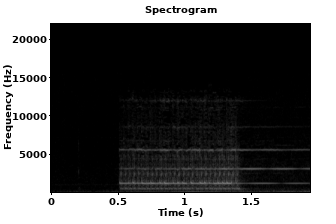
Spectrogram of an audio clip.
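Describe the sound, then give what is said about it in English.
A telephone bell rings in one sustained, bright, buzzing burst lasting about a second, then cuts off, leaving only a faint low hum. No voices are heard. “If you are alone, don't answer the phone.”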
